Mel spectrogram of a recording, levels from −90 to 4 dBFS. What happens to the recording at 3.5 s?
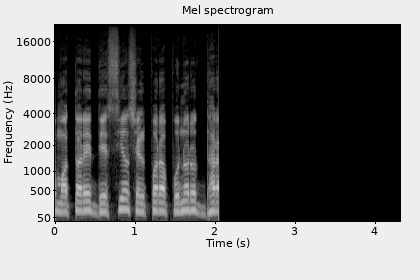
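At 3.5 s the speech is inside an audio dropout to silence that begins at 2.05 s and runs to the end of the clip. The input signal was likely lost, through a disconnected device, a broken link or an accidental mute, while recording carried on storing silence. The speech stops abruptly and the rest is total silence, with no room tone or background noise, so anything said after that point is missing.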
